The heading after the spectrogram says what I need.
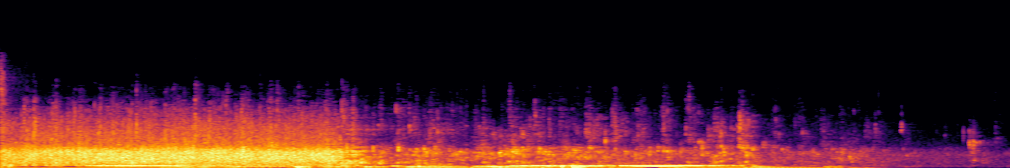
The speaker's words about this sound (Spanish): Dale otro fuerte aplauso a Dios.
